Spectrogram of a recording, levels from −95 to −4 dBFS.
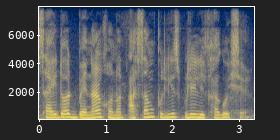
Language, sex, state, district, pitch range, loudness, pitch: Assamese, female, Assam, Kamrup Metropolitan, 205-235 Hz, -15 LUFS, 215 Hz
